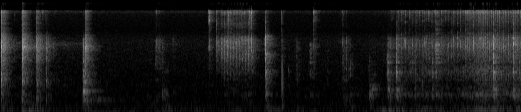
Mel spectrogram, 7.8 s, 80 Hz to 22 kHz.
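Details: Bafang BBS02 mid-drive e-bike: irregular sharp crackling under slow, loaded pedalling plus a brake hiss; most likely caused by a slightly loose bottom bracket mounting nut, fixed by re-tightening.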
